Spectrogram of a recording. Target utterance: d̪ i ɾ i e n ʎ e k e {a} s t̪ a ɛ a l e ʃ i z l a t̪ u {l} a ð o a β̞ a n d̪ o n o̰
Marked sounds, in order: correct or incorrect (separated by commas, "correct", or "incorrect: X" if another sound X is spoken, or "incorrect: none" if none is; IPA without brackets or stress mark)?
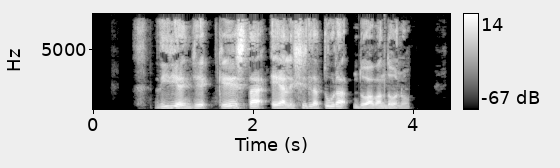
incorrect: e, incorrect: ɾ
